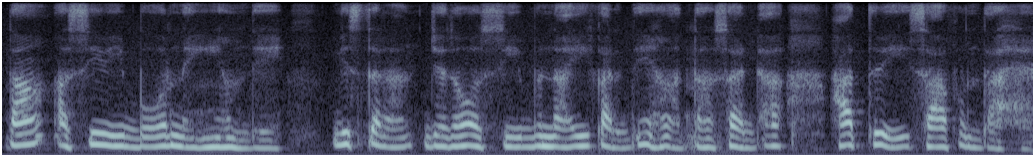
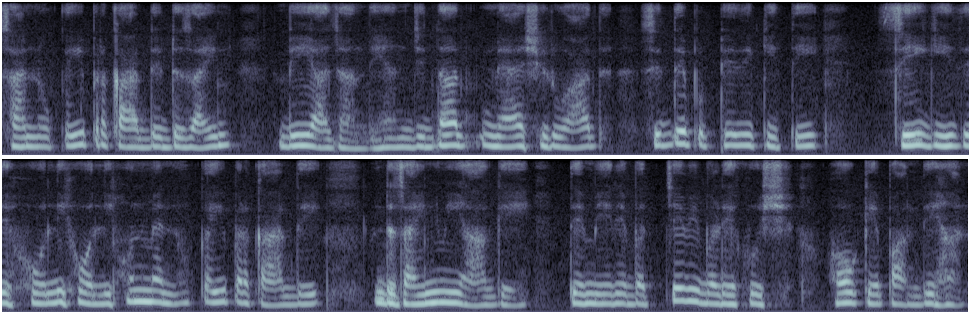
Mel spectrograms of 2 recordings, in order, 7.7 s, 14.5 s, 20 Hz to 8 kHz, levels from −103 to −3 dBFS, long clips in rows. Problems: constant background noise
